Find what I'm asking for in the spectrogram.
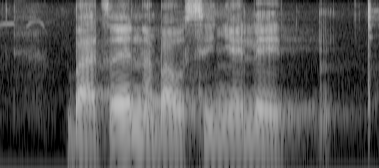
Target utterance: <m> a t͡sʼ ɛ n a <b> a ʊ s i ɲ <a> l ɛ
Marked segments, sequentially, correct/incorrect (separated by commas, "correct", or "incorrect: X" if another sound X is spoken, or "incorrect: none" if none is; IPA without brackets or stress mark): incorrect: b, correct, incorrect: ɛ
